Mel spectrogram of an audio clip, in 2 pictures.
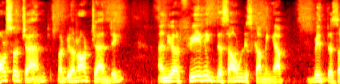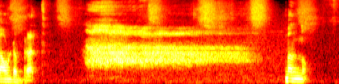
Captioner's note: sighs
